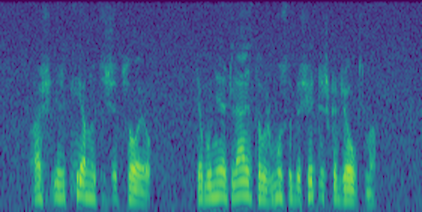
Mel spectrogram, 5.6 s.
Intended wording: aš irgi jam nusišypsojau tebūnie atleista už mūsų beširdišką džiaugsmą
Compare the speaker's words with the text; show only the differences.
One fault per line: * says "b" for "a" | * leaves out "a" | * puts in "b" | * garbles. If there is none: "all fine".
all fine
